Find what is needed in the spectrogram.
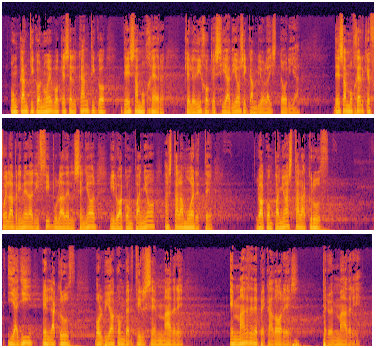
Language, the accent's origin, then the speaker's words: Spanish; Andalusia, Spain; como buen andaluz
